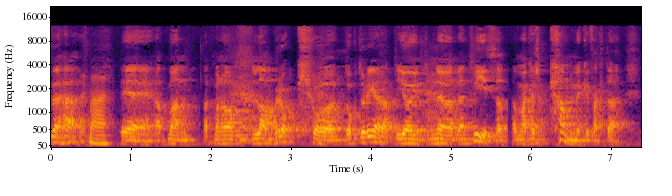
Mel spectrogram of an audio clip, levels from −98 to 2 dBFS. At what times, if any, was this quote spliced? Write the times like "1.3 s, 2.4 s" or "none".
1.9 s, 5.7 s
